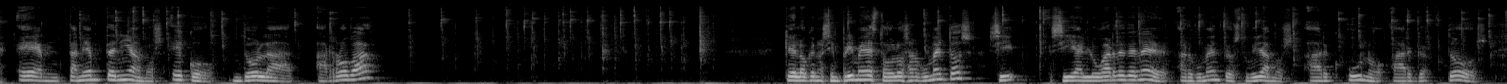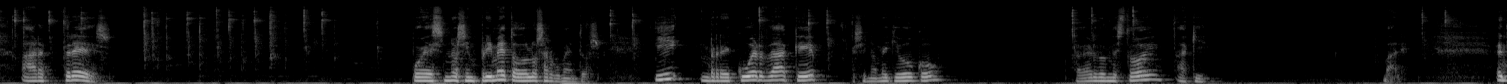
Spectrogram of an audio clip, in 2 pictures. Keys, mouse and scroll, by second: 0.5-2.2 typing, 3.3 typing, 4.4-6.3 typing, 5.3 Escape, 6.7 ctrl+p, 7.0 Return, 8.4 super+l, 9.3 super+k, 10.0 super+h, 10.6 ctrl+p, 11.1-18.1 typing, 18.3 Escape, 21.3 super+l, 22.6 h, 23.3 super+l, 25.9 super+h, 26.4 super+h, 29.2 k, 29.5 k.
